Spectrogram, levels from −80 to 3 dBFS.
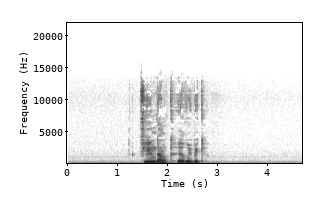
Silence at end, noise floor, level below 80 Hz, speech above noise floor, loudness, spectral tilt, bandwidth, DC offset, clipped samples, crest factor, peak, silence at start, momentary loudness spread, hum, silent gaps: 2 s; -51 dBFS; -50 dBFS; 38 dB; -15 LUFS; -6 dB/octave; 14 kHz; under 0.1%; under 0.1%; 18 dB; -2 dBFS; 1.45 s; 17 LU; none; none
